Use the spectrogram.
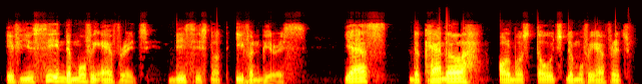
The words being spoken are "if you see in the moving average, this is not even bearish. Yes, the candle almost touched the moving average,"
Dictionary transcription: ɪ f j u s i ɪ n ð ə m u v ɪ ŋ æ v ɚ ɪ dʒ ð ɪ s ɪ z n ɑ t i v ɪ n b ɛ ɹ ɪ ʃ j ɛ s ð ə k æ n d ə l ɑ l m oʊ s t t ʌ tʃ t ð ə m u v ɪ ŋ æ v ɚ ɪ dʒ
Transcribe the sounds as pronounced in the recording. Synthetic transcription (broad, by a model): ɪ f j u s i ɪ n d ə m u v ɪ ŋ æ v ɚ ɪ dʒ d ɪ s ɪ s n ɑ t i v ɪ n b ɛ ɹ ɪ s j ɛ s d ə k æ n d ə l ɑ l m oʊ s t t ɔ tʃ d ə m u v ɪ ŋ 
